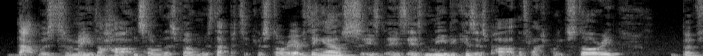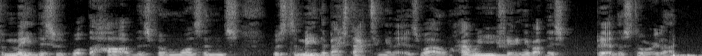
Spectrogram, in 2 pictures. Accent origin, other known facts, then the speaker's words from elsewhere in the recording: United Kingdom; I'm British myself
